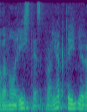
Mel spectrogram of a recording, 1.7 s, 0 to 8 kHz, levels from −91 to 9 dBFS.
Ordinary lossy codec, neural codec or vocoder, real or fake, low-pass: Opus, 64 kbps; codec, 44.1 kHz, 3.4 kbps, Pupu-Codec; fake; 7.2 kHz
